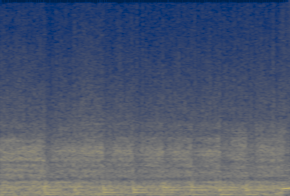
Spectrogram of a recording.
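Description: A grindcore/thrash metal band playing live, led by heavily distorted electric guitar, loud and steady with no break, picked up by a camcorder microphone in the room.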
